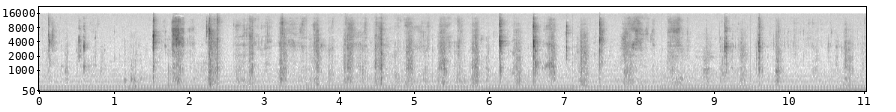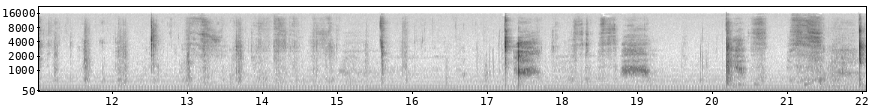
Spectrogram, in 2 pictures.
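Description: Close-miked mouth sounds of someone eating chicken and rice: scattered wet clicks and smacks of chewing over a steady low hum, with a few louder smacks near the end.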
